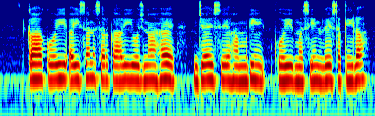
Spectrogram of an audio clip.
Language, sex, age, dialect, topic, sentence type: Magahi, female, 31-35, Western, agriculture, question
